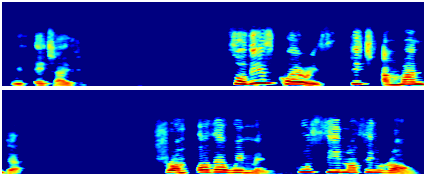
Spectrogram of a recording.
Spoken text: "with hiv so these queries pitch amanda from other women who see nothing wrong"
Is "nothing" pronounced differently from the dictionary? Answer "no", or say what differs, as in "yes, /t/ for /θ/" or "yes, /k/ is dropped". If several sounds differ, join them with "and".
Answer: no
